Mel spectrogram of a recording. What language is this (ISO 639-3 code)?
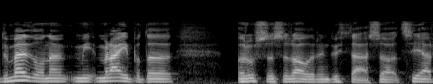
cym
